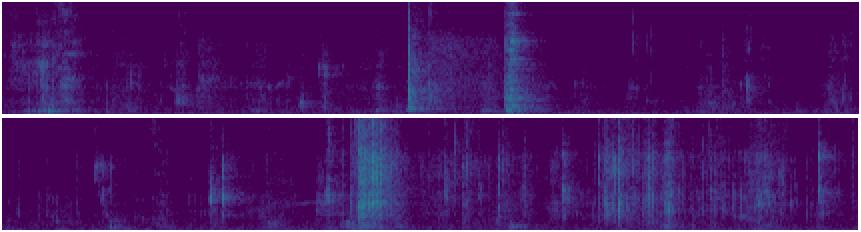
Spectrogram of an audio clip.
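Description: Close-miked chewing of a forkful of chickpea curry and raw onion, with short crisp crunches at irregular intervals. Near the end, a fried puri is torn by hand.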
